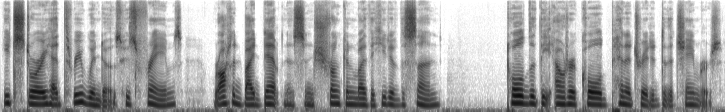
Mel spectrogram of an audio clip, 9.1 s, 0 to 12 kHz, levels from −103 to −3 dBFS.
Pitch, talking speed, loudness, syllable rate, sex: 160 Hz, 180 wpm, -21 LUFS, 5.1 syllables/s, female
